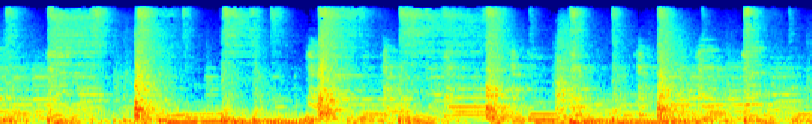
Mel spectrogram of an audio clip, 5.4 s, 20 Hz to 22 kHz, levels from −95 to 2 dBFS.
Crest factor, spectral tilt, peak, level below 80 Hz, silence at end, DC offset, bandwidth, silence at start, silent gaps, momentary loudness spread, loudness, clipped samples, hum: 18 dB; -6 dB/octave; -2 dBFS; -32 dBFS; 0 s; under 0.1%; 17 kHz; 0 s; none; 4 LU; -21 LUFS; under 0.1%; none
